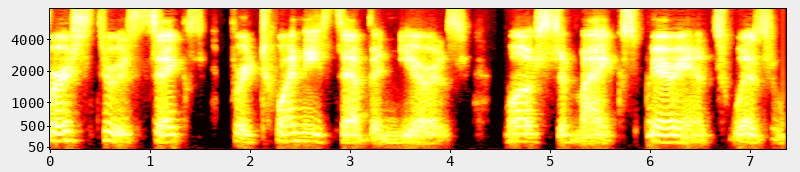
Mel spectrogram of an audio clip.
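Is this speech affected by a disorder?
Yes: primary lateral sclerosis; voice affected.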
